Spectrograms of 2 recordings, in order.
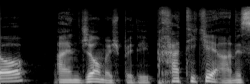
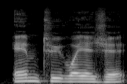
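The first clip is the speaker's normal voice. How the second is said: slow repeat; 3 semitones higher, much slower than usual. Shown as a demonstration. Teacher asks pupils if they like travelling, slowly. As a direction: say it slowly for learners.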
